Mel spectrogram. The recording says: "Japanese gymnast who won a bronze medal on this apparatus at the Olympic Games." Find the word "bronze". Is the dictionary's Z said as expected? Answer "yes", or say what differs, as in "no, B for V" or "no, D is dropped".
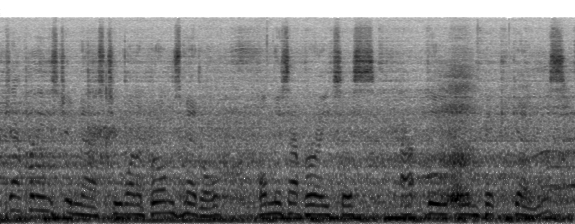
yes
